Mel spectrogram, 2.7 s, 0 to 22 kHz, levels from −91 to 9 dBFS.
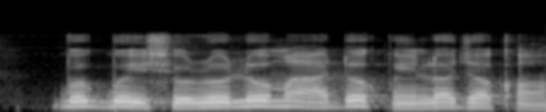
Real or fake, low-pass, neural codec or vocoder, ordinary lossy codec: real; 7.2 kHz; none; none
